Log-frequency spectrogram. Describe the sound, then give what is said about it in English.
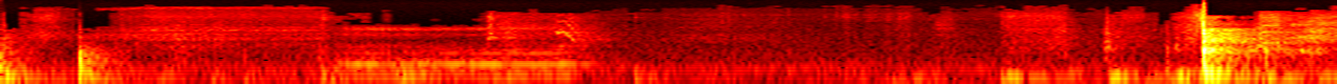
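A knife chops butternut squash on a board: a few sharp, uneven cutting knocks with quieter handling and scraping in between, and a louder chop near the end. “I'm nearly done cutting up the squash.”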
